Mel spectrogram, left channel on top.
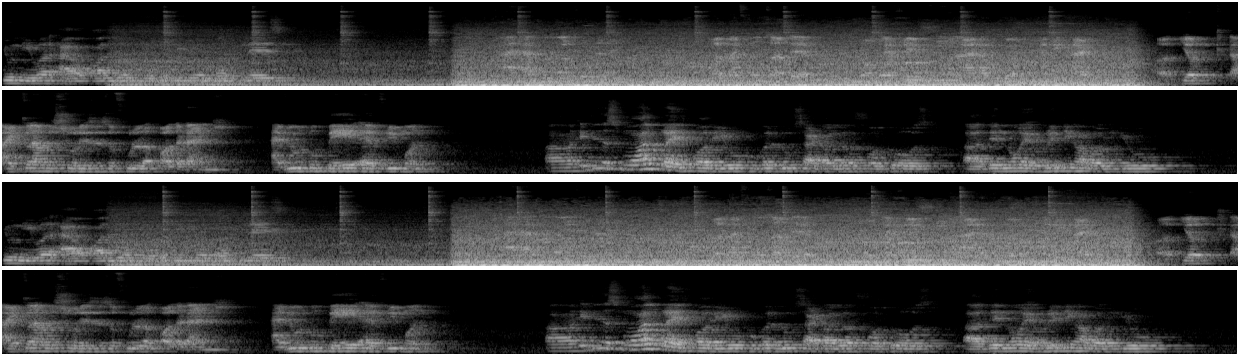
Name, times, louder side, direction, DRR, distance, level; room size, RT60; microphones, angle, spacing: voice 1, 0.0-2.8 4.5-4.6 17.8-21.6 22.0-23.8, equal, 35° left, -5 dB, 0.8 m, -28 dB
sound 1, 1.0-11.1, equal, 60° right, 0.9 m, -31 dB
sound 2, 4.5-11.3, right 1 dB, 80° right, 0.5 m, -19 dB
voice 2, 5.0-6.2 7.0-8.2 8.6-11.0 11.5-14.6 15.1-16.6, left 1 dB, 65° left, -4 dB, 0.5 m, -28 dB
3.4 x 2.4 x 2.4 m, 1.1 s
head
